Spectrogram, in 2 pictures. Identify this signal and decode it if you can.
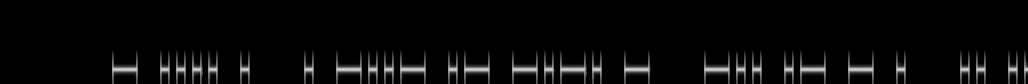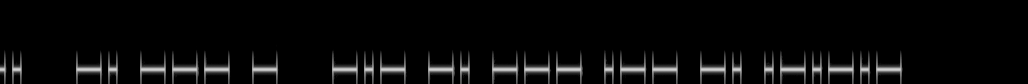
Morse code, heard as a keyed tone, about 15 wpm, 700 Hz. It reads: THE EXACT DATE IS NOT KNOWN.
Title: Sentences from Top 1300 Words 15wpm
